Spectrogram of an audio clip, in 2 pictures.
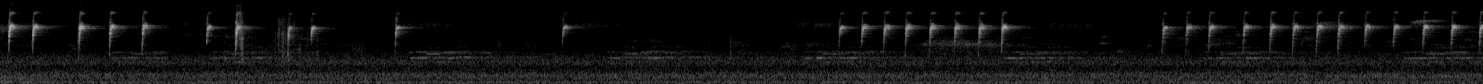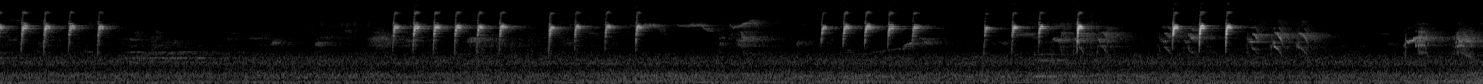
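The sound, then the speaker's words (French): A Eurasian blackbird gives its alarm call from a large mass of ivy: sharp, metallic chinking notes in rapid bursts and rattling runs, loud, with a faint steady background hum and no one speaking. “Alors, alarme d'un merle noir dans un grand massif de lierre.”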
